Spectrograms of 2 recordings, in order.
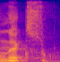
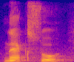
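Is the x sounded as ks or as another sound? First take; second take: ks; ks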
